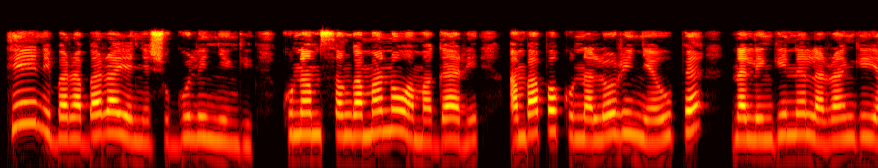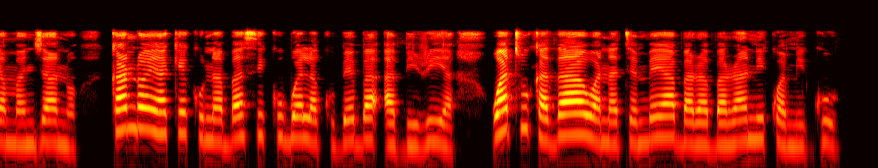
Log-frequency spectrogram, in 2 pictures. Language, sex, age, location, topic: Swahili, female, 25-35, Nairobi, government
